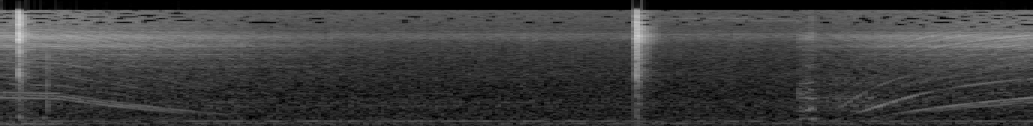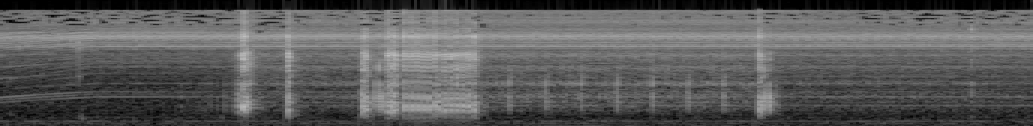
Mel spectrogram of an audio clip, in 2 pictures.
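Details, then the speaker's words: Hard drive heard through an electromagnetic pickup coil placed at the spindle motor: quiet spin-up sweeps, then bursts of quick ticking as the heads seek while firmware loads from the reserved area. A normal startup. "and that was it that was the sound of the head moving back and forth because it loaded its firmware from the reserve section of the hard drive"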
